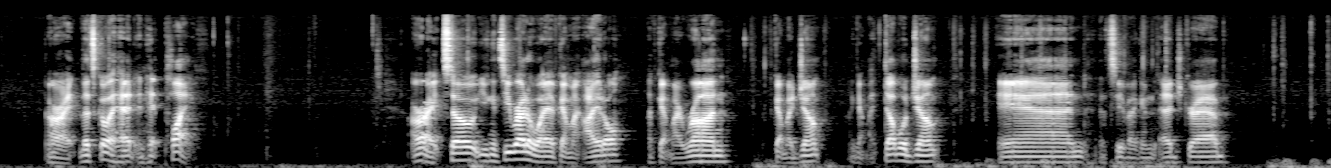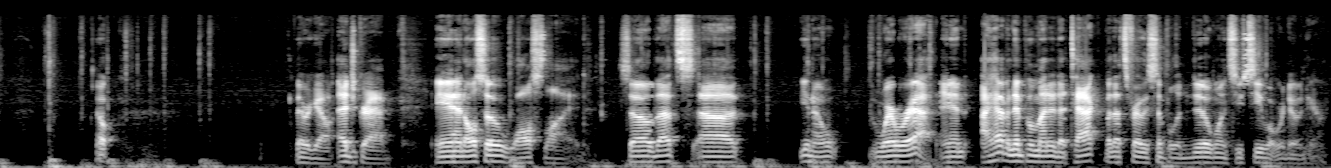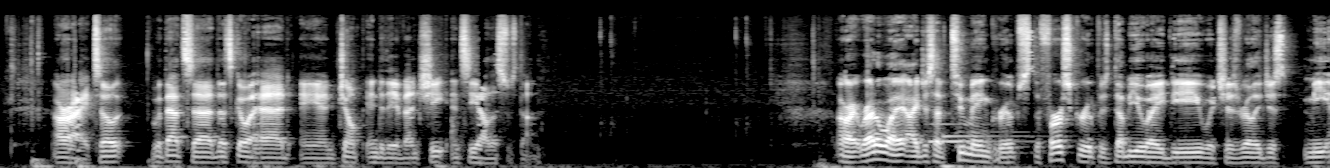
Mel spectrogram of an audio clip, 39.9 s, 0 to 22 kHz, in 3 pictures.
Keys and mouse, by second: 2.2 click, 6.1 d, 7.6 w, 9.4-15.3 typing, 19.7-22.5 typing, 24.9 w, 25.9 w, 26.9-29.7 typing, 32.6 click, 33.9 click.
